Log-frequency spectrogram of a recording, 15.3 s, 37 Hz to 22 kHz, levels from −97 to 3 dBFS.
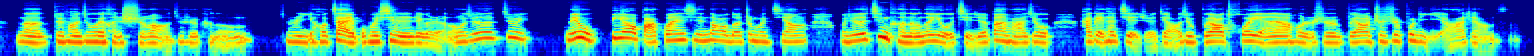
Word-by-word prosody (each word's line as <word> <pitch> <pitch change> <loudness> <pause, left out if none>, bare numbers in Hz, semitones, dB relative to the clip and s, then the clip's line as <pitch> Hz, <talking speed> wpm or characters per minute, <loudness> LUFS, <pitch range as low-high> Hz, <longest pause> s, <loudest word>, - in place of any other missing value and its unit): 那 180 -4 +1
对 170 +3 -4
方 190 -1 +1
就 195 +1 -4
会 185 -1 +2
很 175 -3 -5
失 170 -1 -5
望， 165 -1 -2
就 195 -4 -12
是 165 -3 -6
可 - - -15
能 160 +11 -7 0.3
就 210 - -10
是 190 -1 -2
以 175 - -4
后 195 0 -1
再 210 +1 +6
也 170 - +5
不 170 +2 -5
会 190 0 +1
信 190 +2 0
任 165 0 +2
这 165 - 0
个 155 -2 -1
人 - - -7
了。 - - -7
我 190 - -2
觉 220 - -5
得 285 +2 +3
就 285 +3 -3 0.5
没 240 +1 +2
有 260 -6 +6
必 290 - +4
要 290 -2 +7
把 180 -7 +5
关 230 +3 +2
系 230 -3 -5
闹 220 -1 0
得 195 0 -2
这 220 - -5
么 200 -2 -4
僵。 195 +2 -4 0.3
我 195 - -7
觉 205 +3 +1
得 235 - +6
尽 295 +6 +7
可 200 -8 -3
能 170 0 +1
地 205 +3 +1
有 190 -8 +1
解 - - -5
决 175 +2 -2
办 215 0 +1
法， 175 -2 -2
就 175 -2 -3 0.3
还 195 - 0
给 195 - 0
他 200 - 0
解 190 - -2
决 105 - -10
掉， 160 +2 -5
就 180 +1 -2
不 175 +2 -4
要 195 0 +6
拖 210 +2 -1
延 180 -5 +2
呀， 180 +1 +3
或 185 -1 -4
者 155 - -4
是 170 0 -4
不 170 +2 -8
要 190 +2 +2
置 200 +1 -6
之 205 +2 -3
不 220 +2 -1
理 190 -5 -7
呀 150 +1 -6
这 170 - -9
样 160 - -9
子。 240 +3 -28
190 Hz, 315 characters per minute, -19 LUFS, 175-215 Hz, 0.5 s, 要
